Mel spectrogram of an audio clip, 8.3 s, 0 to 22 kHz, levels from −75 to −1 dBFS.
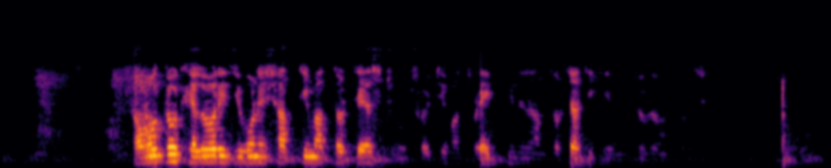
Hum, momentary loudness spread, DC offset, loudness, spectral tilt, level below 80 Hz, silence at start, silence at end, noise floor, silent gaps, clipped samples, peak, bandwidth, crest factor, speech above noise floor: none; 21 LU; under 0.1%; -20 LUFS; -7.5 dB/octave; -68 dBFS; 1.35 s; 2.5 s; -78 dBFS; none; under 0.1%; -2 dBFS; 7 kHz; 22 dB; 57 dB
